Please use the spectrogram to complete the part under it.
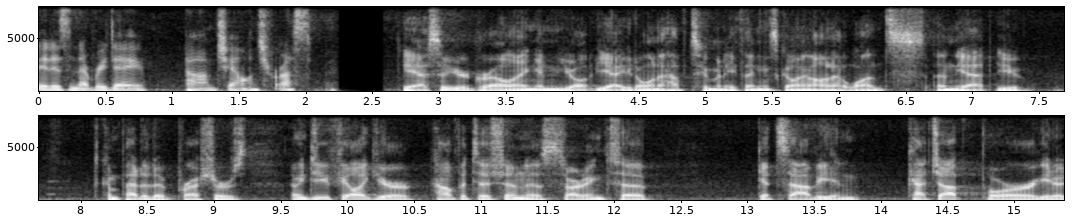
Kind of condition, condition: setting, busy venue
